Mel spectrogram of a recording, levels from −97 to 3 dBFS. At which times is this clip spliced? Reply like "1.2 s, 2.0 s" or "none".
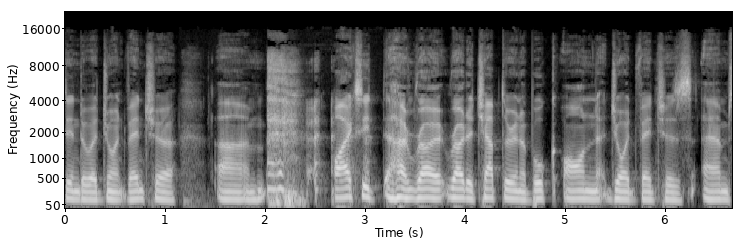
2.0 s

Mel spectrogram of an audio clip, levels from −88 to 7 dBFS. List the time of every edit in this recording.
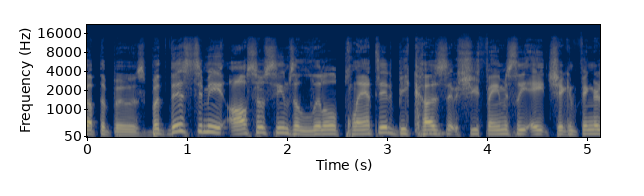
3.9 s

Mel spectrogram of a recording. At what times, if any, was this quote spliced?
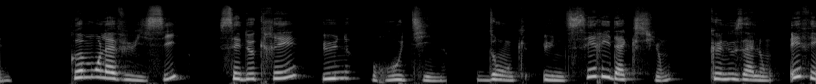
2.1 s

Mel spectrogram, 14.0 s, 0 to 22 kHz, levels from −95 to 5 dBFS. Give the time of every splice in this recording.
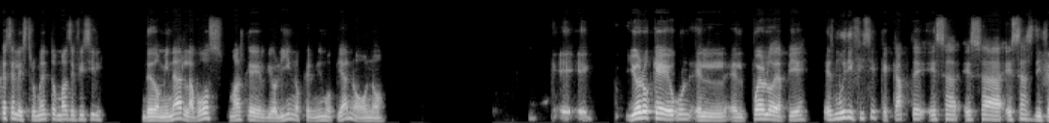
6.9 s, 9.0 s, 10.9 s

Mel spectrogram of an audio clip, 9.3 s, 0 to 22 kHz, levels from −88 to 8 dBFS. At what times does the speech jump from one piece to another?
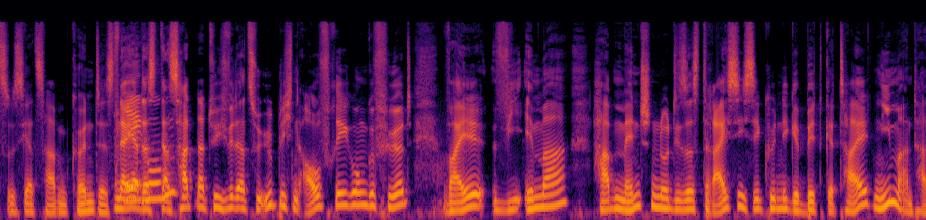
1.1 s

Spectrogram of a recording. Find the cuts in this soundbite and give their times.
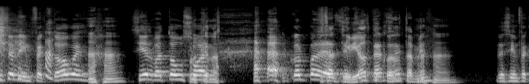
2.2 s

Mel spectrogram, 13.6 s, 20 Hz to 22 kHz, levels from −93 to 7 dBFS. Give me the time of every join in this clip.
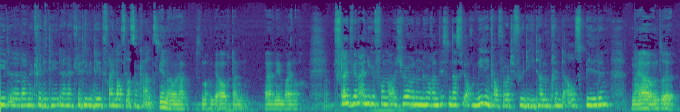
3.9 s, 12.5 s

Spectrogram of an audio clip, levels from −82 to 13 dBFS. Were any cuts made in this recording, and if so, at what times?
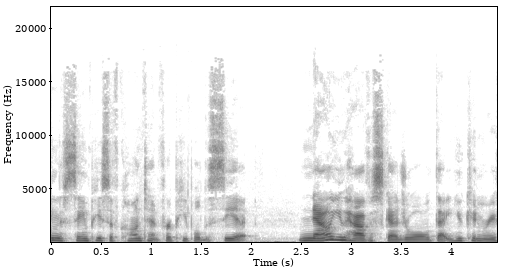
2.4 s

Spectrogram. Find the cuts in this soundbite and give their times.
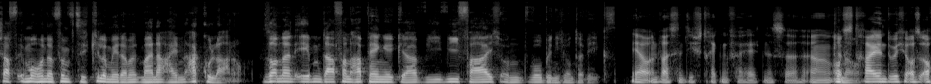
6.2 s, 8.3 s

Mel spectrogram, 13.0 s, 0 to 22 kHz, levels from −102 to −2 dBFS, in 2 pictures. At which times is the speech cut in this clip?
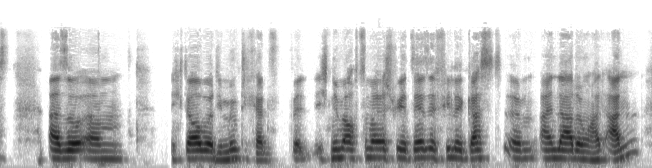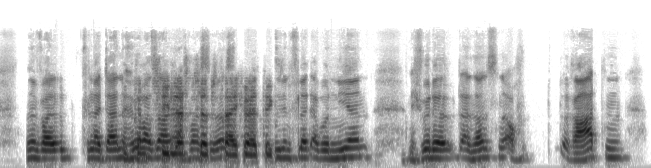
2.1 s, 9.3 s, 10.6 s

